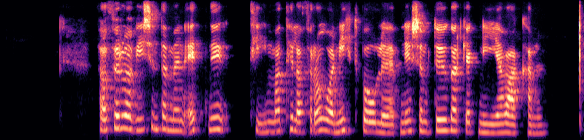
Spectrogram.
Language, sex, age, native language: Icelandic, female, 50-59, Icelandic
